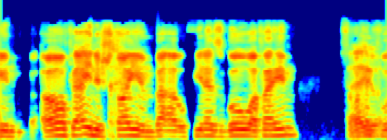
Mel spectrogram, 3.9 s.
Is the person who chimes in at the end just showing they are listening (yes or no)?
no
